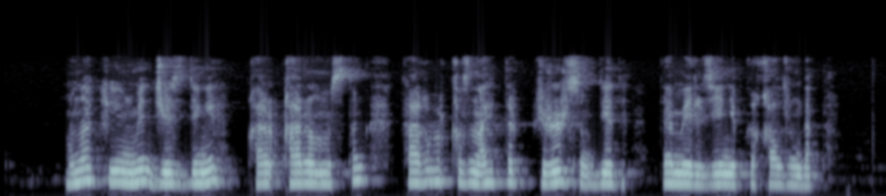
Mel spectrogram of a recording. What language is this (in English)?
Kazakh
